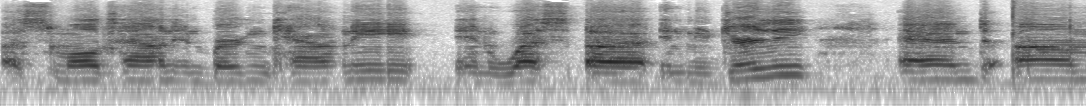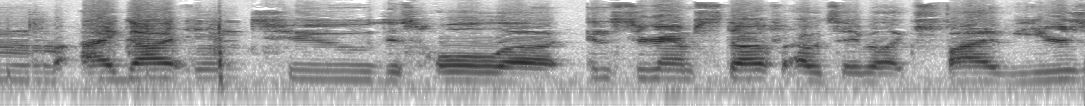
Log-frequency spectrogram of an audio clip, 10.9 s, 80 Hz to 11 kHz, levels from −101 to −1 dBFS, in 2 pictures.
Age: 20-39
